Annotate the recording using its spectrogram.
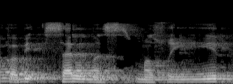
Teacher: हमज़ा साकिन झटके से अदा होगा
